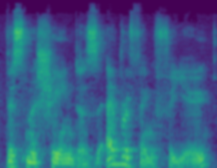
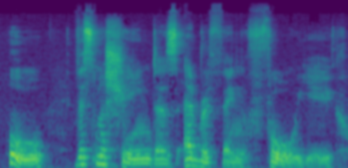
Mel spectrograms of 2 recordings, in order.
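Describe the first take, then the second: First: 'For' is weak, reduced and unstressed. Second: 'For' is full and strongly stressed.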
